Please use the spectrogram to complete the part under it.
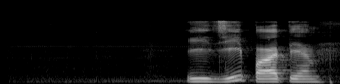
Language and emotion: Russian, neutral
